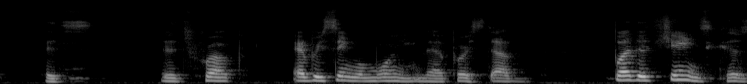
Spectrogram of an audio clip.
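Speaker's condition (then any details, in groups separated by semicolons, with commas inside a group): ALS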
